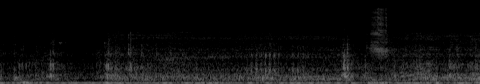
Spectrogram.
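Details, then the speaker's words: Narwal Freo X Ultra robot vacuum after replacing cracked, worn wheel: low soft rumble rolling along, no squeak from the wheels; squeak fixed. ">> I don't hear any squeak. So, if your norwall is squeaky like ours was driving me up the wall, fix that and it should be working."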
